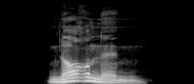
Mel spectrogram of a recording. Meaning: plural of Norne
- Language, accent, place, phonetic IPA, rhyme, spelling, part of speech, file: German, Germany, Berlin, [ˈnɔʁnən], -ɔʁnən, Nornen, noun, De-Nornen.ogg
